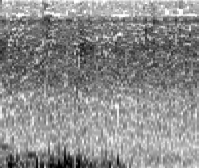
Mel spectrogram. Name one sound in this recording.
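Nail clippers snip a toenail.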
